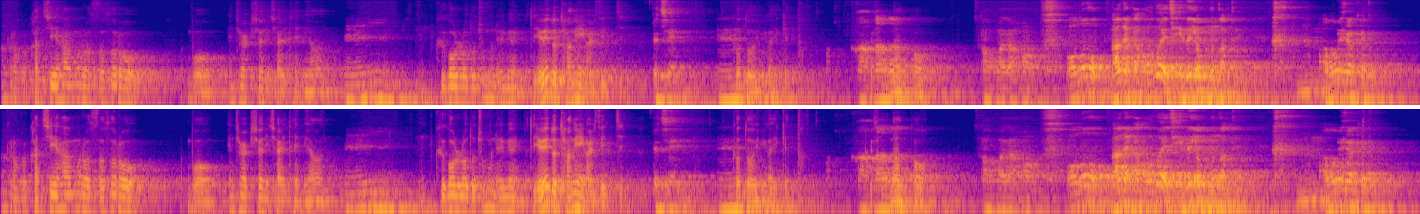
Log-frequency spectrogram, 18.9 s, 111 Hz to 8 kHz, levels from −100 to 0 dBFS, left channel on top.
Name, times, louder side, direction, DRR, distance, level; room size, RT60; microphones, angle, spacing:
voice 1, 0.1-1.8 2.5-4.4 5.6-8.3 9.2-9.3 9.8-10.7 11.7-12.3 17.3-17.7, right 2 dB, 55° right, 9 dB, 0.6 m, -29 dB
voice 2, 4.6-5.2 8.7-9.1 9.5-10.3 11.4-12.0 13.1-16.5 16.9-18.3, left 1 dB, 90° left, -2 dB, 2.2 m, -25 dB
15.0 x 5.1 x 5.7 m, 2.2 s
head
